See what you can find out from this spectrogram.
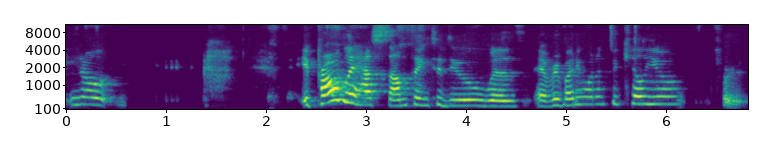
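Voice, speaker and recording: A woman's voice: fairly high pitch, darkish tone. A young woman from Russia, a podcast guest talking casually and rambling with many restarts.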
